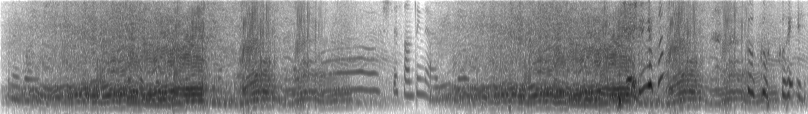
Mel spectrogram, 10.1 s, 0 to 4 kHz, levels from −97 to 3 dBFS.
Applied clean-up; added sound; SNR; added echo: none; Motorcycle; -5 dB; none.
